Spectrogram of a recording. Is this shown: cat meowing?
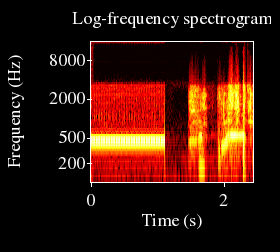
no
